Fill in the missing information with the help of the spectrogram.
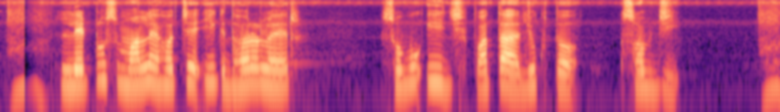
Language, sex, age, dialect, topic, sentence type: Bengali, male, 18-24, Jharkhandi, agriculture, statement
